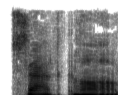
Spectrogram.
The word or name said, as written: satcom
